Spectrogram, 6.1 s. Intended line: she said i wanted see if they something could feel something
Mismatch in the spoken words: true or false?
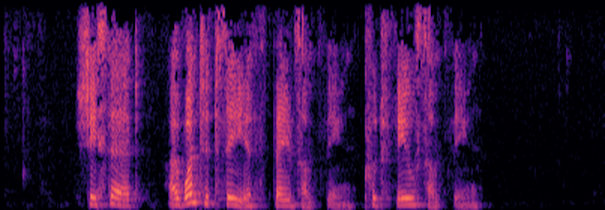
false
